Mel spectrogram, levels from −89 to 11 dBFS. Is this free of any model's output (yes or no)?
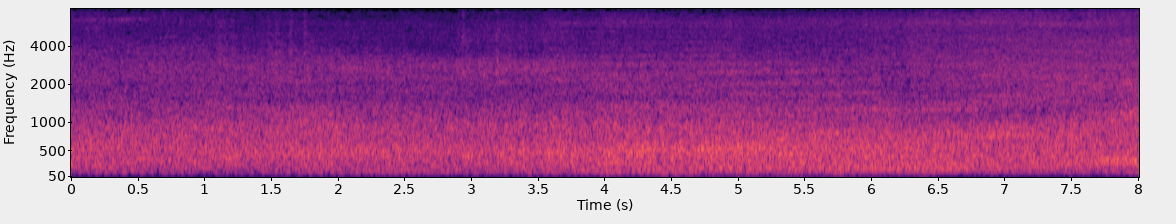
yes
